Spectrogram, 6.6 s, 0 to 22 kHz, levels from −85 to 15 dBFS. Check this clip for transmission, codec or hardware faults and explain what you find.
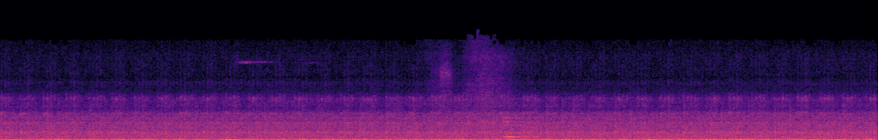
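Nothing to flag here: listening through the whole clip, there's no sign of any transmission, codec or hardware trouble at all.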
